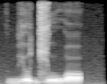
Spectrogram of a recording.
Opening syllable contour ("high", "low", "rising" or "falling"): falling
